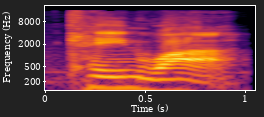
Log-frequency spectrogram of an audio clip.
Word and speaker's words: quinoa: And the waiter said, "Quinoa." Keen as in eager, wah as in the sound that comes after David Caruso does a punchline on CS.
